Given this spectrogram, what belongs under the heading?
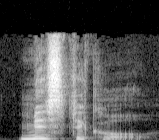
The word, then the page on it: mystical: místik ə l; ミスティカル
